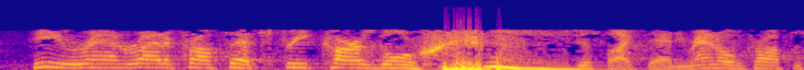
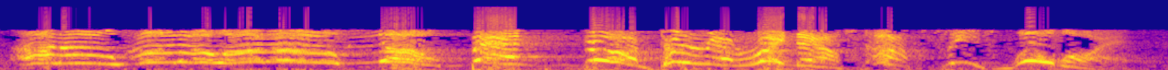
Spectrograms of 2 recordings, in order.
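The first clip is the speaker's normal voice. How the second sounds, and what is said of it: Yelling at the top of voice. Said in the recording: “I'm yelling to the top of my voice”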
